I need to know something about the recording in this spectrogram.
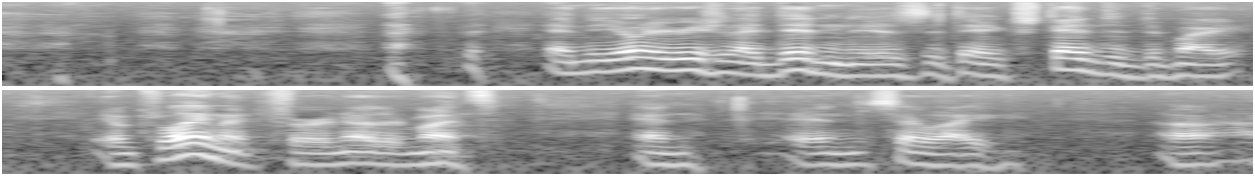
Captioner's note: laughs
